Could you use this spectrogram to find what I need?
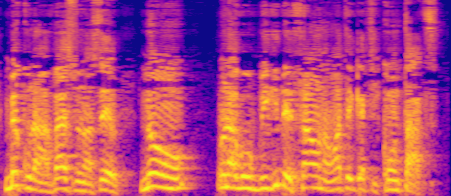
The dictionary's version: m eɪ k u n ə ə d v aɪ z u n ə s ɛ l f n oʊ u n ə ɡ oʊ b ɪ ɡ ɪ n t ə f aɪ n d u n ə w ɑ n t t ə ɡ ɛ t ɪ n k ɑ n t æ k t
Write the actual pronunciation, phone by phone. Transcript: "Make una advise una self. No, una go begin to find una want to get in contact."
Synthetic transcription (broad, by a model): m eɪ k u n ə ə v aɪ s u n ə s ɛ f n oʊ u n ə ɡ oʊ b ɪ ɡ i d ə f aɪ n u n ə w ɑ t t ə ɡ ɛ t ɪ k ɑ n t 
